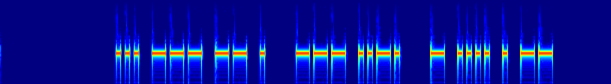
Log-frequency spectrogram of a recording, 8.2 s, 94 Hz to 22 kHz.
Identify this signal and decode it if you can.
Morse code, heard as a keyed tone, about 20 wpm, 700 Hz. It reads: SOME OF THEM
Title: Speed-Racing - Sets of 3 Words 20wpm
